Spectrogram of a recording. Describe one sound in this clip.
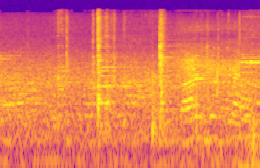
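A plastic cup knocks lightly against a tabletop.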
